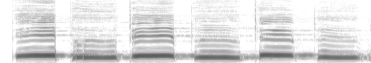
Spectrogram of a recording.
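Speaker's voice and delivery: high, loud two-note electronic beeping; imitated alarm beeps. Alarm jolting a patient from sleep, imitated beeping.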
